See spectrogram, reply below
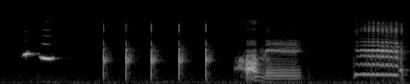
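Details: Tame, rare white-eyebrowed myna that can sound like a robot: a short whistled note, five sharp evenly spaced clicks, then two buzzy, harmonic, electronic-sounding tones.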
